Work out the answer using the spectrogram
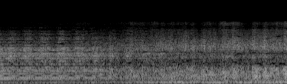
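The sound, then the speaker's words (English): Train engine and rail cars rumble in a steady, continuous low roar as the train slows while climbing a grade, with no talk over it. “So when the train began to near Broken Wheel Grade, he called for the next move.”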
